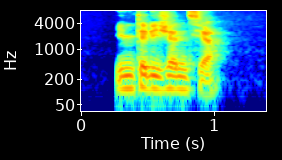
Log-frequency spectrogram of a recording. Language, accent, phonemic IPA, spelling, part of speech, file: French, France, /in.te.li.ʒɛnt.sja/, intelligentsia, noun, LL-Q150 (fra)-intelligentsia.wav
- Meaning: intelligentsia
